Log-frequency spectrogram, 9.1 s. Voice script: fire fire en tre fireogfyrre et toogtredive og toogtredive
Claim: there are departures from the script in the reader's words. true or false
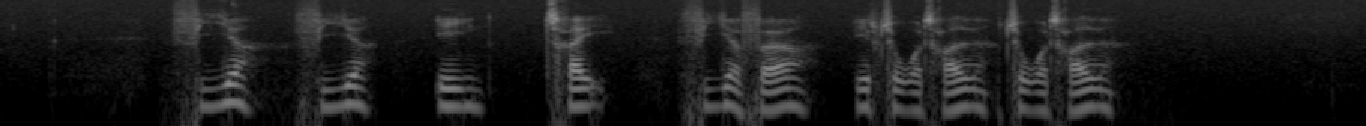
false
